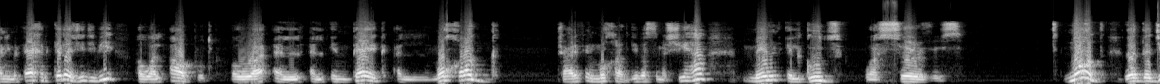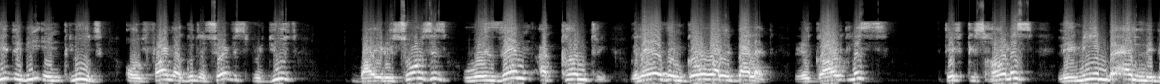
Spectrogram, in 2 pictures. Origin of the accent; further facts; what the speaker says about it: Egypt; moved away; انا مثلا دلوقتي انا قاعد بره مصر، هل انتاجي يخش في الجي دي بي عشان انا مصري وابويا مصري؟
